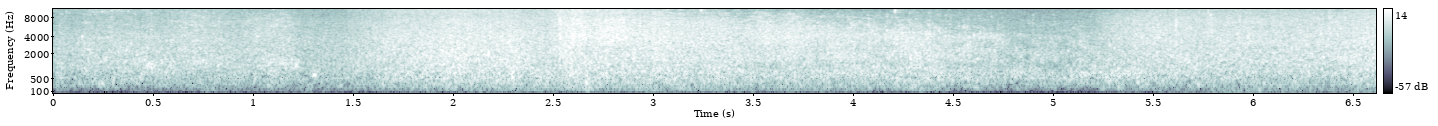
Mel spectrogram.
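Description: Sea rushing along the hull of a sailing yacht under way, with wind buffeting the microphone; the rush swells about a second and a half in and stays steady.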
